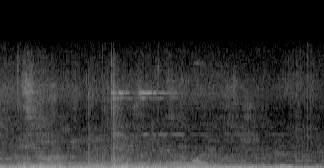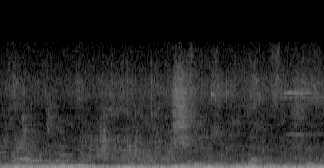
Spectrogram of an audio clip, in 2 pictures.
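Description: Audience murmur in a hall: many indistinct voices talking quietly at once, with a couple of light knocks about a second in and near five seconds.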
